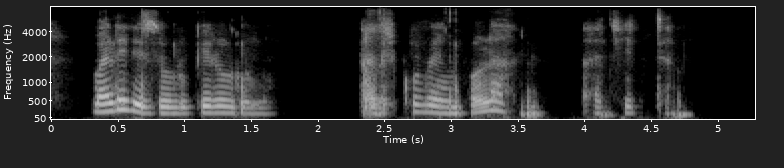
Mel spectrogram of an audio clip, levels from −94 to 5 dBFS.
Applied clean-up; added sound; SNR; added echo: neural mask model Resemble Enhance denoiser.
